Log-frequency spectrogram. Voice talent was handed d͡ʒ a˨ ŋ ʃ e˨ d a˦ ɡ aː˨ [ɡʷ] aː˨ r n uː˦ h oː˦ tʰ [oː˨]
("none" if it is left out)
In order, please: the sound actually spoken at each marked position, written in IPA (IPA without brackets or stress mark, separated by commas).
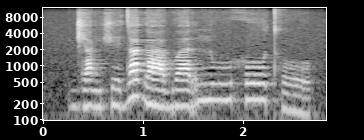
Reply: ɡʷ, oː˨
